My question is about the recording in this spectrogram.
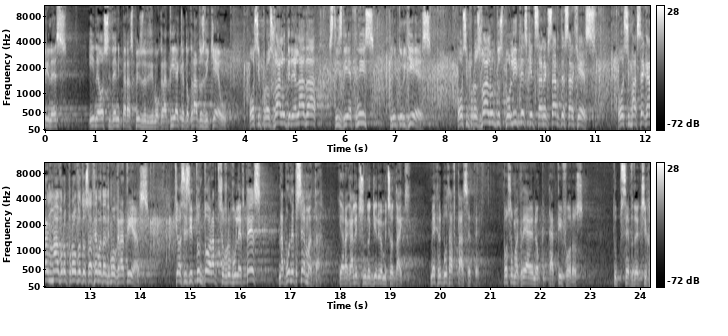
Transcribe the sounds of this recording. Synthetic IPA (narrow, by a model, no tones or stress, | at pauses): line̞s | ine̞o̞siðe̞nipe̞ɾɐspizunt̪iðimo̞kɾɐt̪iɐcet̪o̞kɾɐt̪ozðice̞ṵ | o̞sipɾo̞zvɐlunt̪ine̞lɐðɐst̪izðie̞θnis | lit̪uɾʝie̞s | o̞sipɾo̞zvɐlunt̪uspo̞lit̪e̞scet̪i̥sɐne̞ksɐɾt̪it̪esɐɾçe̞s | o̞simɐse̞kɐnɐnmɐvɾo̞pɾo̞vot̪o̞st̪ɐθe̞mɐt̪ɐðimo̞kɾɐt̪iɐ̰s | ceo̞sizit̪unt̪o̞ɾɐpot̪u̥se̞vɾo̞vule̞ft̪e̞snɐpune̞pse̞mɐt̪ɐ̰ | ʝɐnɐkɐlipsunt̪o̞ɲɟiɾio̞mit͡so̞t̪ɐ̰ci̥ | me̞xɾipuθɐft̪ɐ̰se̞t̪e̞̰ | po̞so̞mɐkɾiɐineo̞kɐt̪ifo̞̰ɾo̞̰s | t̪upse̞vðoeksix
